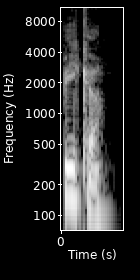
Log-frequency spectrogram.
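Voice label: "beaker", English, British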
